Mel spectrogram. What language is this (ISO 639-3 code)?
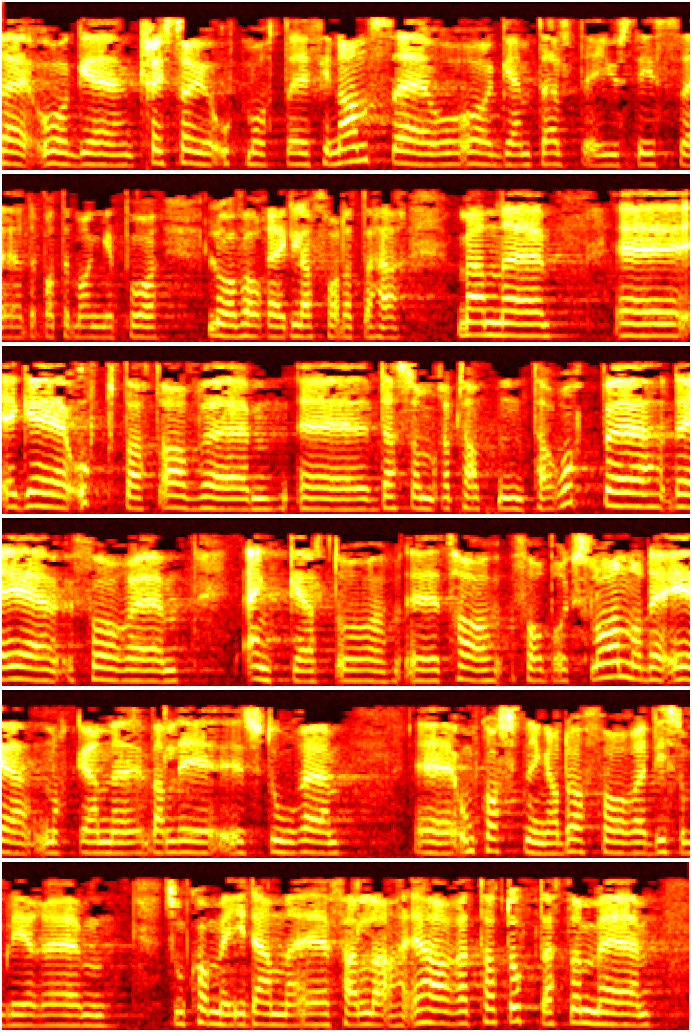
nno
